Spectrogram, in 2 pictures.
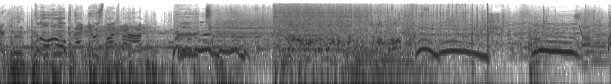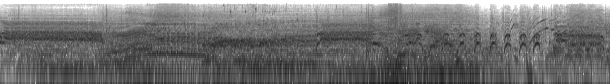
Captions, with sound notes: Oh! Is that you, SpongeBob? [gasps] [gasps] [gasps] [screams] [laughing] [screaming]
